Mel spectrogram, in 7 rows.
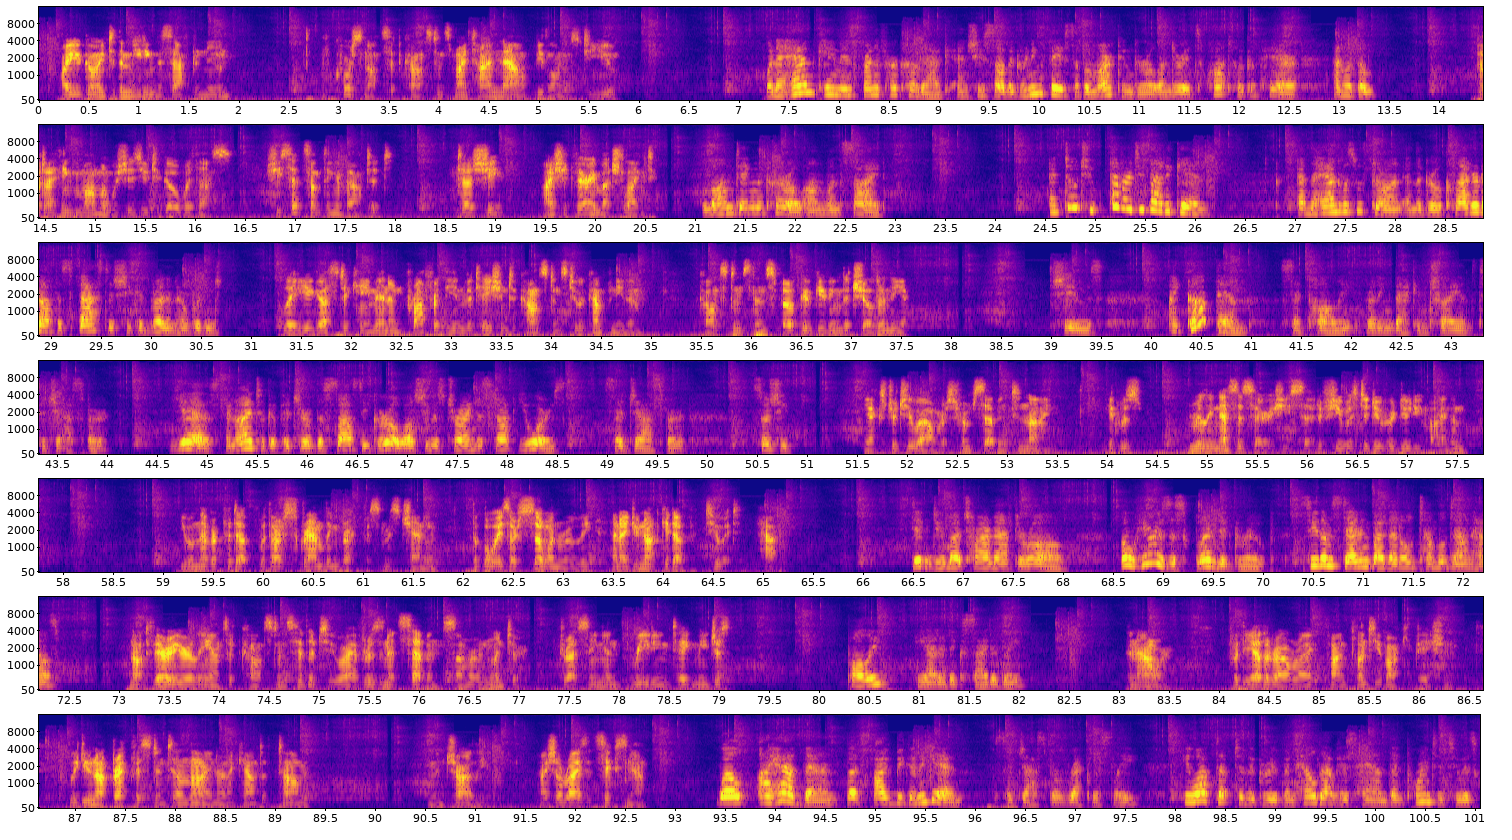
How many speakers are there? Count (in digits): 2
